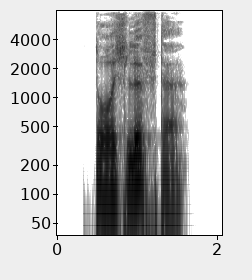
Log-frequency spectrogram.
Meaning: inflection of durchlüften: 1. first-person singular present 2. first/third-person singular subjunctive I 3. singular imperative
- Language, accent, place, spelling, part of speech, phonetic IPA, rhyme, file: German, Germany, Berlin, durchlüfte, verb, [ˌdʊʁçˈlʏftə], -ʏftə, De-durchlüfte.ogg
